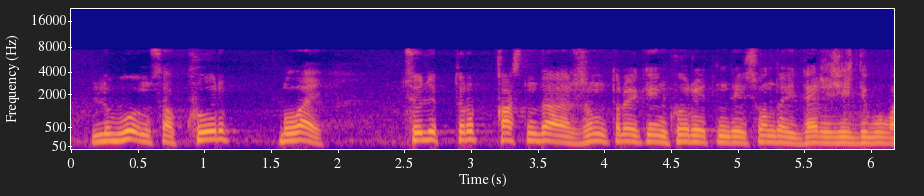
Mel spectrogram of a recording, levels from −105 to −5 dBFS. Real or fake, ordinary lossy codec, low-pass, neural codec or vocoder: real; none; none; none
